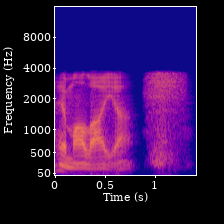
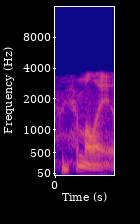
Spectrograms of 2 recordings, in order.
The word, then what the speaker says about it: Himalaya: But this, the Himalaya is a Sanskrit word, and there is no doubt about the correct Sanskrit pronunciation. So the English equivalents are him, ma as in father, la and ya, so Himalaya. However, Himalaya is also correct.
